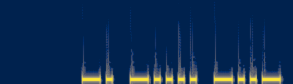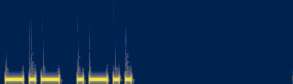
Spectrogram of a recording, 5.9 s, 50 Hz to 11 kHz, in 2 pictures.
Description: Morse code, heard as a keyed tone, about 20 wpm, 700 Hz. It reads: N6XKL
